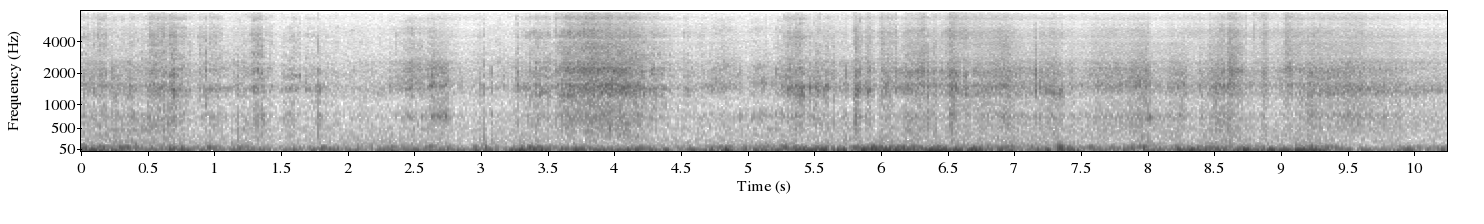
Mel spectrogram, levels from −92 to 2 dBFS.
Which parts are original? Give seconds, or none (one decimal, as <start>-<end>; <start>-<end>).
0.0-2.6; 3.0-5.9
